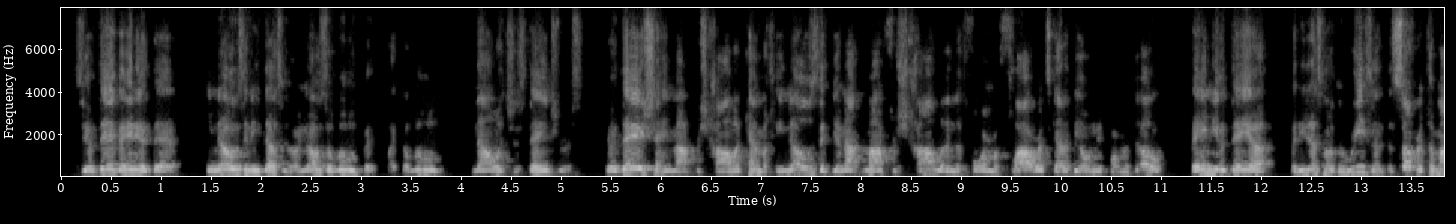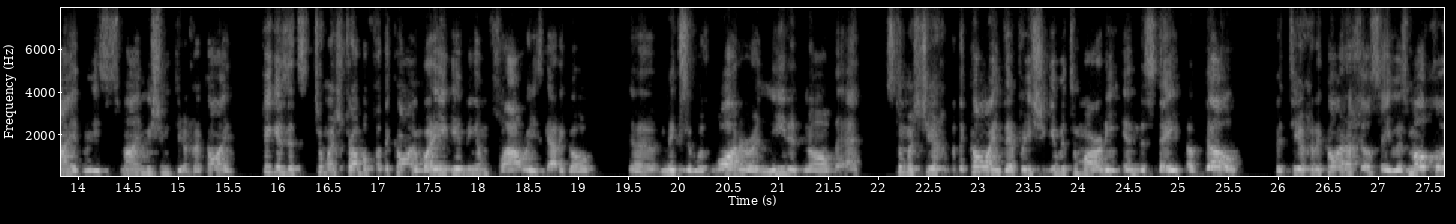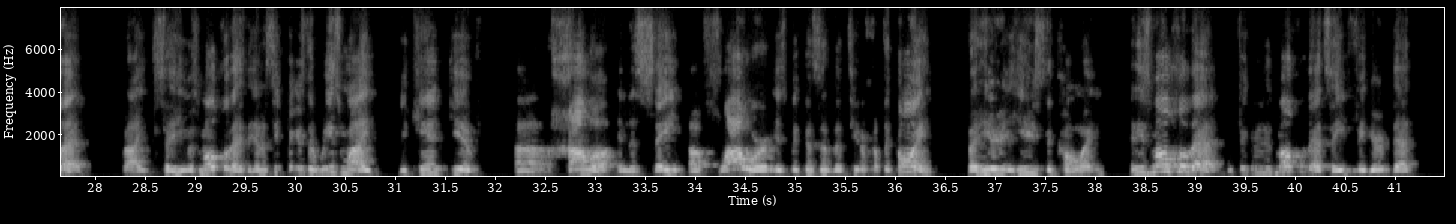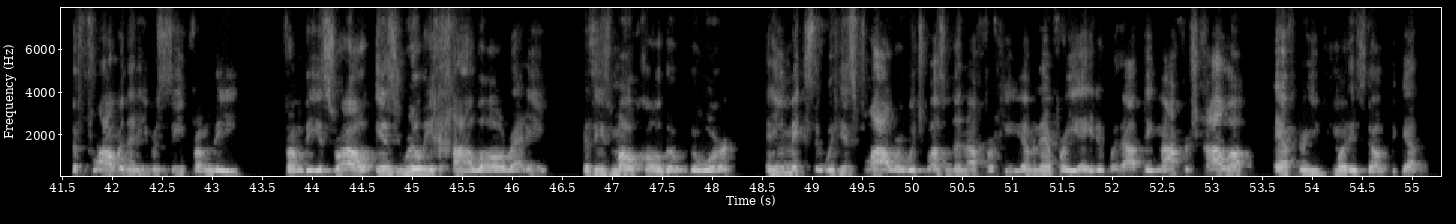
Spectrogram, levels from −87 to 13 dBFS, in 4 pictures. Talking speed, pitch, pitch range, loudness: 205 wpm, 175 Hz, 155-210 Hz, -23 LUFS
